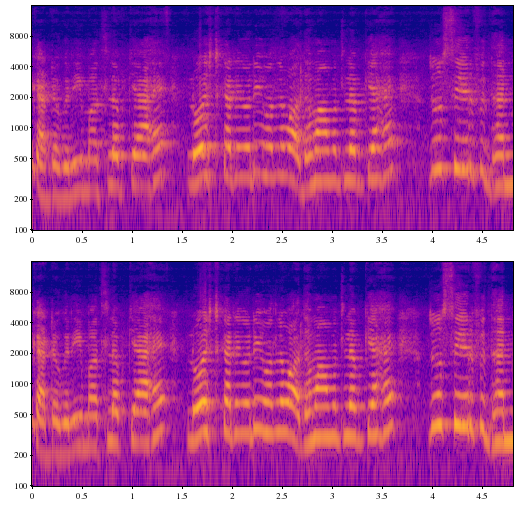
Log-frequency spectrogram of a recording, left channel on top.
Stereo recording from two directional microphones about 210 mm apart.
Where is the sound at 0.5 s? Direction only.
50° right (ahead or behind).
